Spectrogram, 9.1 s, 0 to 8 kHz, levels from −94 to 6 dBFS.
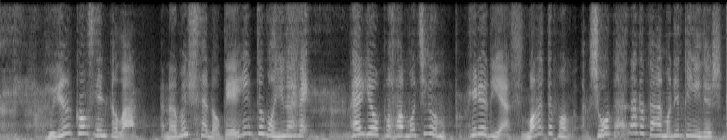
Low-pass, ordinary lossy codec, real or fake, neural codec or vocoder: none; none; fake; codec, 16 kHz, 0.5 kbps, FunCodec, trained on LibriTTS, 25 frames a second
